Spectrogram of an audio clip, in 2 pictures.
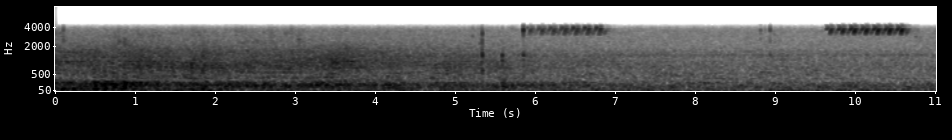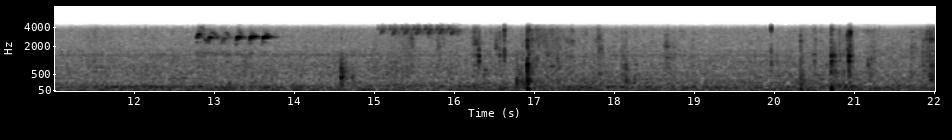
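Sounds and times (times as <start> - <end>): songbird trilling: 5.9 - 7.0, 9.6 - 10.7, 12.8 - 13.8, 15.0 - 16.2.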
